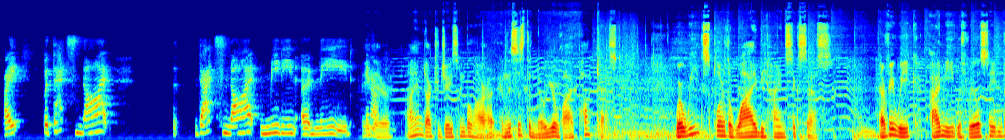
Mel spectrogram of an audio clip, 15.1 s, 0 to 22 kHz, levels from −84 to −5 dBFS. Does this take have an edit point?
yes; 1 cut; at 5.5 s

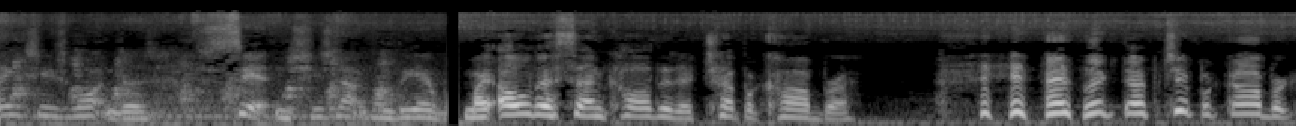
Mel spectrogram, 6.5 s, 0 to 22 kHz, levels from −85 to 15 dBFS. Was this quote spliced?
yes; 1 cut; at 2.2 s

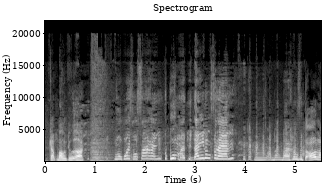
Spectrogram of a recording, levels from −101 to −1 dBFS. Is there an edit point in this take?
no; 0 cuts

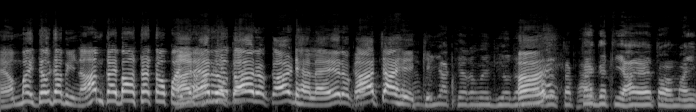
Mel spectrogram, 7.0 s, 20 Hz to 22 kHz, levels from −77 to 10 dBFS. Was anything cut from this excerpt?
yes; 1 cut; at 3.5 s

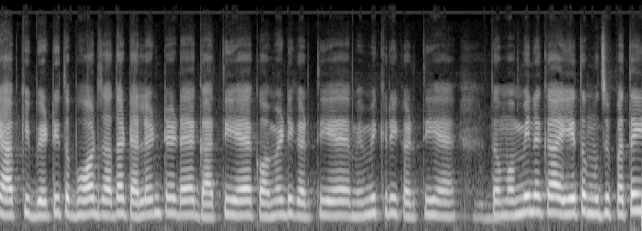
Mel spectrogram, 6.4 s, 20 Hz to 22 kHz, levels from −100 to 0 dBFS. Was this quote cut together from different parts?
no; 0 cuts

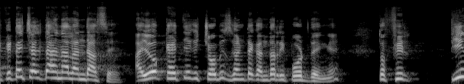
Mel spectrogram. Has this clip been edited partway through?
yes; 1 cut; at 1.3 s

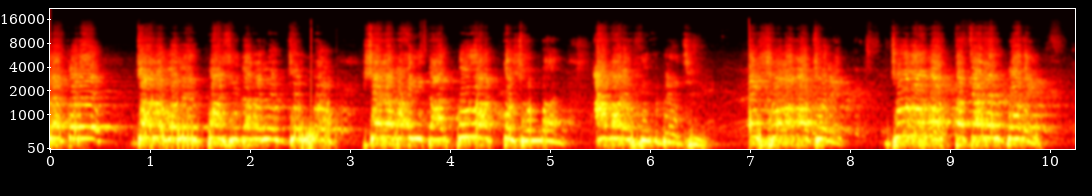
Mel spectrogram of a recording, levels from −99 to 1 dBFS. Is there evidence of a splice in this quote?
yes; 1 cut; at 7.0 s

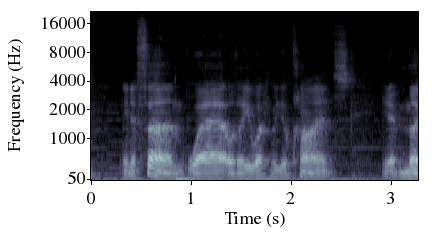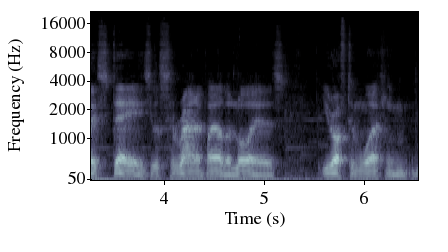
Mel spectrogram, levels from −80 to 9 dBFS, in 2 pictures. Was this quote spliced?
no; 0 cuts

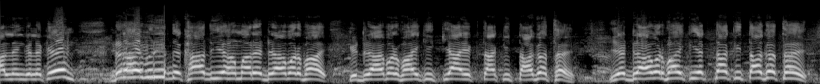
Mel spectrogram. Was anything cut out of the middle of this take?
yes; 1 cut; at 1.7 s

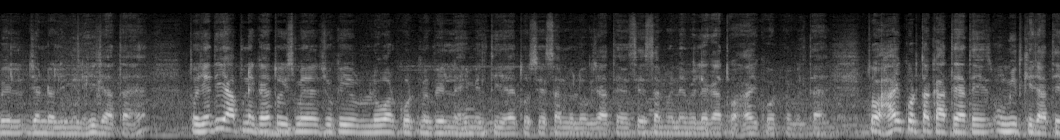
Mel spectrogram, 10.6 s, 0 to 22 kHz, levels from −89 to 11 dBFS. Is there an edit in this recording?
no; 0 cuts

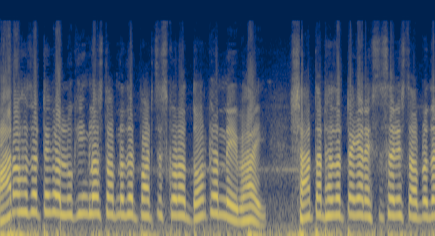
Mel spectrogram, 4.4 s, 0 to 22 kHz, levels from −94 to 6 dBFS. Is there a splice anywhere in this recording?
no; 0 cuts

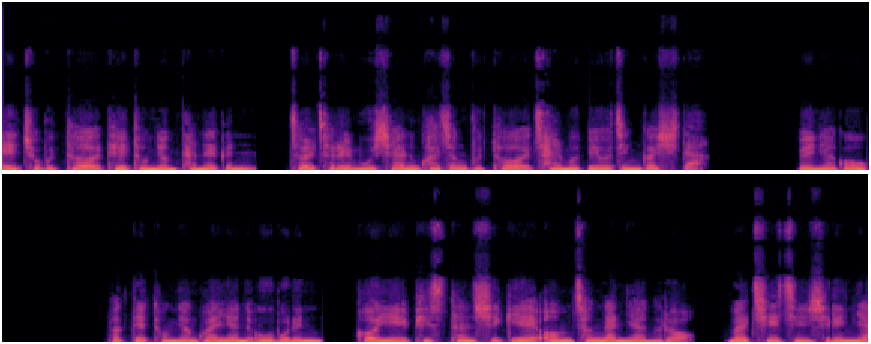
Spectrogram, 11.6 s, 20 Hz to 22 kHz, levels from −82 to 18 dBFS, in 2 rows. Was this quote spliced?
yes; 1 cut; at 10.1 s

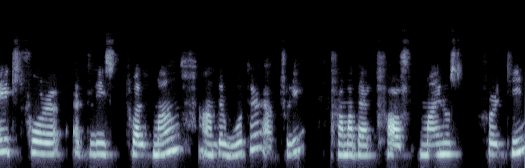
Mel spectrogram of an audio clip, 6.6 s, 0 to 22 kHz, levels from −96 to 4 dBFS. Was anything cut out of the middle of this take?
no; 0 cuts

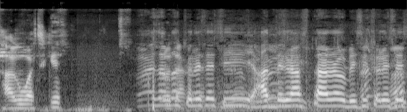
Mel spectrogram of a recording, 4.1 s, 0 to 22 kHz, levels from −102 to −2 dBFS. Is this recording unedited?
no; 1 cut; at 1.6 s

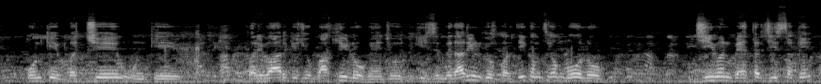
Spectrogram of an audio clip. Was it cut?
no; 0 cuts

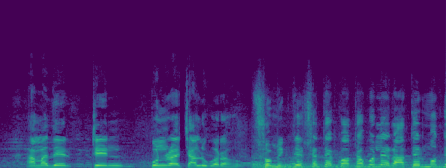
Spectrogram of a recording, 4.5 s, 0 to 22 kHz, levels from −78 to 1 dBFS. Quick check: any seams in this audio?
yes; 1 cut; at 2.5 s

